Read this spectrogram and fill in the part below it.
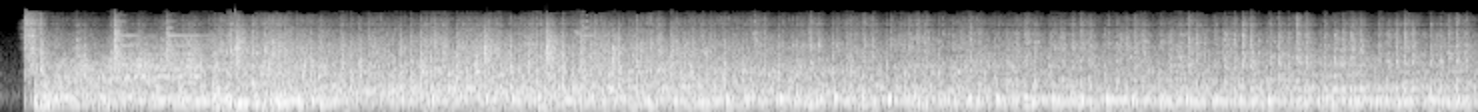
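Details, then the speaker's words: Large excavator abandoned for years, started by jumping starter with a screwdriver: catches quickly, diesel settles into loud, steady clattering idle with no misses; running. "that's pretty impressive right there well it took three people to get it started can you believe that"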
